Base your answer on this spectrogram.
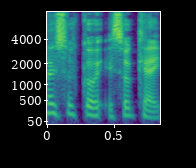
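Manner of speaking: put-on tearful crying, breaking down mid-word, high. Retelling own words while breaking down after the seller cried: retelling own crying words. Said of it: "then I immediately broke down. I went".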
